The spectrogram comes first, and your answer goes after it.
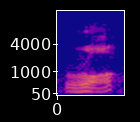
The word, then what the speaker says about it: Roy: I'm here in the back house with my new friends, Roy, Raw, the French pronunciation.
